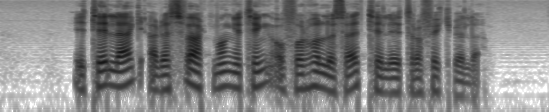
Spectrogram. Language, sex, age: Norwegian, male, 19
